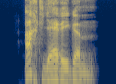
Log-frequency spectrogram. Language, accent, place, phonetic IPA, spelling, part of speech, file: German, Germany, Berlin, [ˈaxtˌjɛːʁɪɡəm], achtjährigem, adjective, De-achtjährigem.ogg
- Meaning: strong dative masculine/neuter singular of achtjährig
